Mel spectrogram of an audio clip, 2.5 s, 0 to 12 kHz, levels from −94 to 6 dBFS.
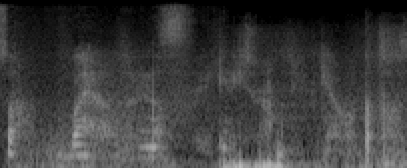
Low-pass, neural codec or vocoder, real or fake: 10.8 kHz; codec, 16 kHz in and 24 kHz out, 0.4 kbps, LongCat-Audio-Codec, fine tuned four codebook decoder; fake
